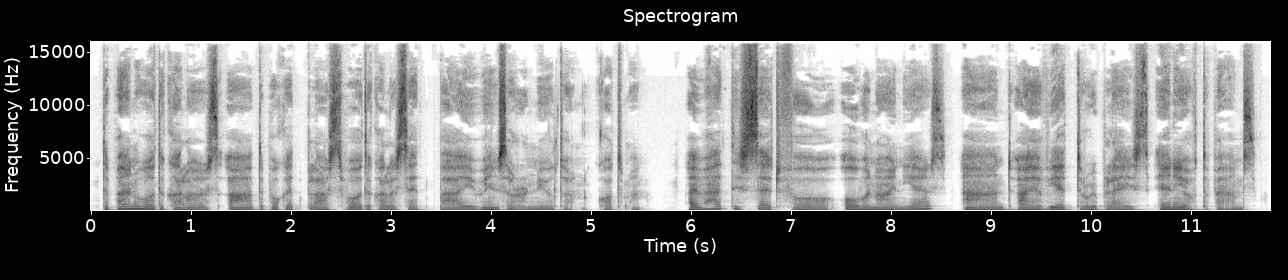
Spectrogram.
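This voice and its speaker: The host of an art tutorial, a woman who's a bit ill, narrates from a script in a voice-over recording. Her fairly low voice is warm in tone yet gravelly and slightly scratchy.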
